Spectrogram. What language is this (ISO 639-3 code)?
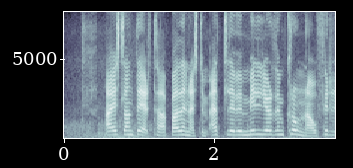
isl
